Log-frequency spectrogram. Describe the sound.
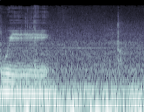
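A single sneeze: a short, voiced, strained intake that bursts into a sharp, breathy release, followed by a quiet pause with faint room noise.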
